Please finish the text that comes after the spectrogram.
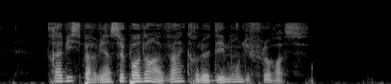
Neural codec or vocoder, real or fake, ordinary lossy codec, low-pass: none; real; AAC, 48 kbps; 7.2 kHz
